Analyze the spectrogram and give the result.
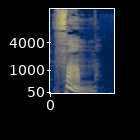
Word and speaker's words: thumb: Thumb, thumb, 注意最后的 b 不发音，是大拇指。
